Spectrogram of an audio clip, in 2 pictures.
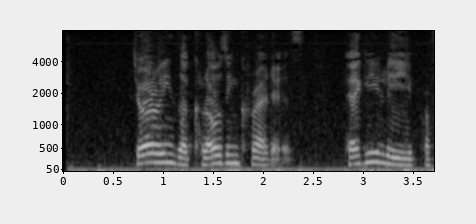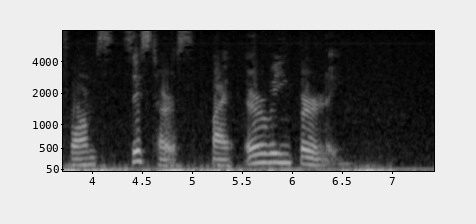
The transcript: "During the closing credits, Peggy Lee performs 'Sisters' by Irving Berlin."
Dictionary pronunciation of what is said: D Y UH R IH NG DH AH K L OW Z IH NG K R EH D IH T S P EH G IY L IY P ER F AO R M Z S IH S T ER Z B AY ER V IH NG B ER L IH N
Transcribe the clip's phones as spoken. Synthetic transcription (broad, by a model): D Y UH R IH NG DH AH K L OW Z IH NG K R EH D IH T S P EH G IY L IY P ER F AO R M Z S IH S T ER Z B AY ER IH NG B ER L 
